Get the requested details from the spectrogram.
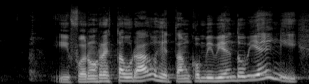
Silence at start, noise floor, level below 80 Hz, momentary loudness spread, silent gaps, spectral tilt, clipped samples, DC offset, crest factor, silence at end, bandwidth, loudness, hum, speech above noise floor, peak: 0.3 s; -54 dBFS; -70 dBFS; 6 LU; none; -5 dB/octave; under 0.1%; under 0.1%; 18 dB; 0 s; 16.5 kHz; -23 LUFS; none; 31 dB; -6 dBFS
